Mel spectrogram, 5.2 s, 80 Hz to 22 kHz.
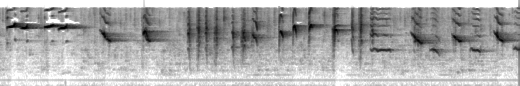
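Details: Sunbird, called kolibri ninja, singing with 'tembakan' bursts on an Oppo A37f phone recording: high repeated whistles, then a quick volley of sharp chips and a series of descending slurred notes.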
